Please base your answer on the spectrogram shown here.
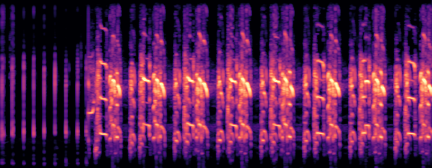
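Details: Grey francolin calling: a short run of soft, evenly spaced ticking notes, then loud, harsh, grating phrases repeated rapidly and rhythmically, nearly two per second, with no other clear sounds.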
